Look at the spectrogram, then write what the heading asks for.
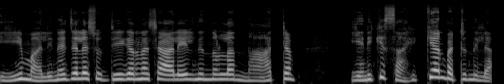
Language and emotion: Malayalam, disgusted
